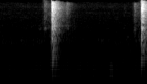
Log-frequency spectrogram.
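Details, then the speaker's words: Two sharp mechanical clicks from a chiropractic activator delivering quick impulses into a spinal joint segment to relieve muscle spasm, used while treating a female headache patient. "is a little device and what it does is it shoots a little mechanical impulse into the joint segment which says the same thing and it stretches that muscle real quick to send that signal up to the brain which sends a single back and it turns off that muscle spasm so you hear a little clicking noise and it doesn't hurt"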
